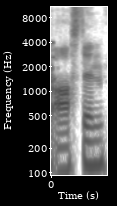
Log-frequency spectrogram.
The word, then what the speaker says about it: ASTN: I wanted to be pronounced Austin.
